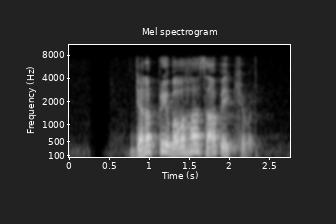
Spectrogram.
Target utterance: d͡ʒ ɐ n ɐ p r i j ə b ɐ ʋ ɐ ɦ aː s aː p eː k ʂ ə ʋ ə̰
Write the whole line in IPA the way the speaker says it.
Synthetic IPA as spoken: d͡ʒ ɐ n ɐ p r i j ə b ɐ ʋ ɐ ɦ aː s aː p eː k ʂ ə ʋ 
